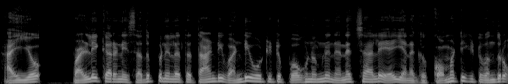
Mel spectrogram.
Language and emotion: Tamil, disgusted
